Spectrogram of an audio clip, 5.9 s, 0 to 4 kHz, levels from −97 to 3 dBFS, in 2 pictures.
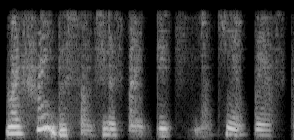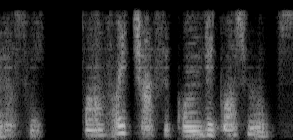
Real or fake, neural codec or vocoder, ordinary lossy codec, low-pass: fake; codec, 44.1 kHz, 0.9 kbps, DAC; none; 3.6 kHz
